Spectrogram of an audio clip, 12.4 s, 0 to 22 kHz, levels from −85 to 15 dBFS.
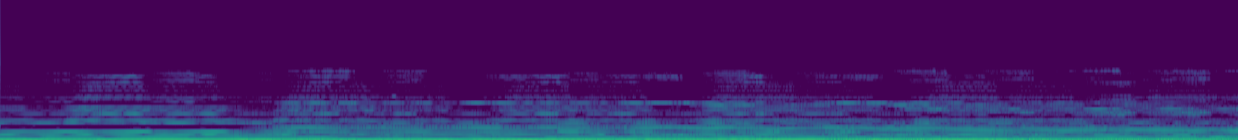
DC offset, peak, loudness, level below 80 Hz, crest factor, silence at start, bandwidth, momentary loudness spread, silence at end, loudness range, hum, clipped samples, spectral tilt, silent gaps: under 0.1%; -12 dBFS; -23 LUFS; -34 dBFS; 10 dB; 0 s; 6.4 kHz; 3 LU; 0 s; 1 LU; none; under 0.1%; -8.5 dB/octave; none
